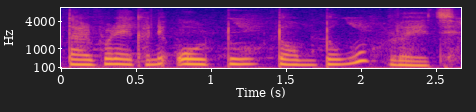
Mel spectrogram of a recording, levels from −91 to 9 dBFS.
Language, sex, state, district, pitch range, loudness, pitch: Bengali, female, Tripura, West Tripura, 230-255 Hz, -16 LUFS, 245 Hz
